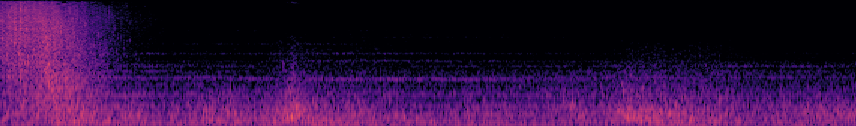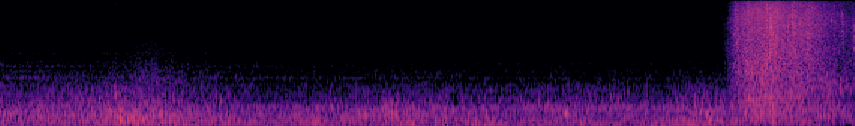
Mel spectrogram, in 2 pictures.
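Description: Muffled water rumbles and swirls deep underwater.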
